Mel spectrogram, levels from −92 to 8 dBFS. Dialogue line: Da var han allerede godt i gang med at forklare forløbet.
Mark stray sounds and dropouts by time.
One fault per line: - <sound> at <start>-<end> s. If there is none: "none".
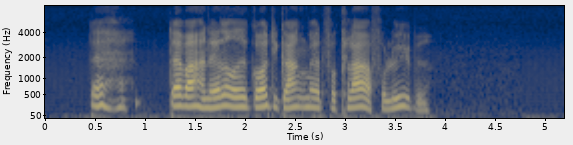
none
